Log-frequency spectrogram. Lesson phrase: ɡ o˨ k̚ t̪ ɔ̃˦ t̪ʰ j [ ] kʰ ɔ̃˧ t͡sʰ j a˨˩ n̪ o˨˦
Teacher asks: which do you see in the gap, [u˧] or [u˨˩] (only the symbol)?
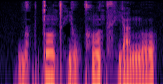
u˨˩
